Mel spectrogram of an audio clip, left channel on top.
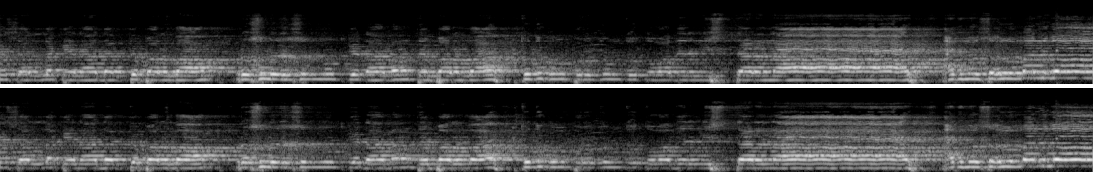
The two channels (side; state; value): both; normal; correlation 0.13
